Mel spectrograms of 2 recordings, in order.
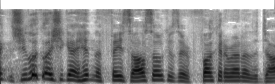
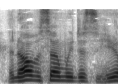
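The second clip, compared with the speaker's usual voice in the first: ordinary delivery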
